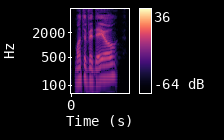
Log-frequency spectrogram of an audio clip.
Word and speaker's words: Montevideo: and hopefully I'm not butchering it, Montevideo of Uruguay. – Excellent.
